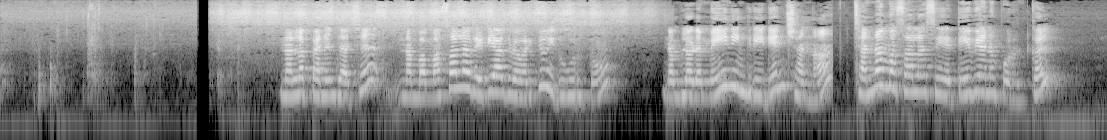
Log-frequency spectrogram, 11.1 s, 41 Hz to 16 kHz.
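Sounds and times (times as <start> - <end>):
steady high hiss: 2.1 - 7.1.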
